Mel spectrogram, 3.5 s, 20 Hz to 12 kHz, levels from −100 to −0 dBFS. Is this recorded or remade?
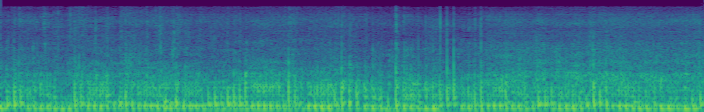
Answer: remade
